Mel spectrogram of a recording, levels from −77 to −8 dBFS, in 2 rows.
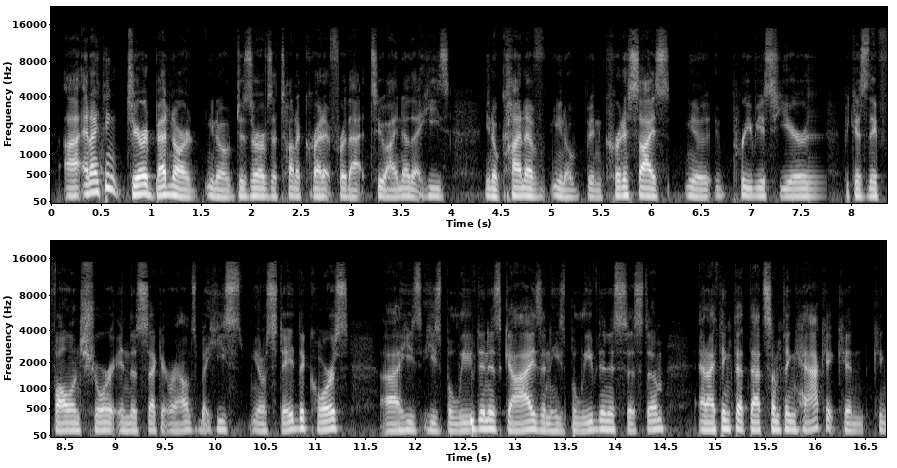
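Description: Around 7.57 to 7.78 s, right after "criticized you know previous", there's a gap of roughly 180 ms where the last sound is stretched into a hold that fades but never drops to silence. Then the audio picks up at "because they've fallen short" with that stretch missing. It's likely a long network dropout, where the receiver had nothing new to play and just kept extending what it last had.

At 12.49 to 12.58 s, between "he's he's" and "in his guys and", there's a shorter hiccup of about 60 ms. That's a burst of packet loss: a run of packets never arrived in time, so the receiver briefly held the last sound and turned it down, then resumed a bit further along with the missing sliver skipped.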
